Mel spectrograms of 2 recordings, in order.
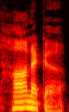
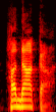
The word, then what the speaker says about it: Hanukkah: word is mispronouncing is Hanukkah oh and what it does it puts the accent on the first syllable so it become so every time time I type the word it says hanaka that's funny that's good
